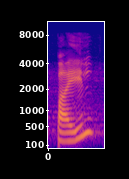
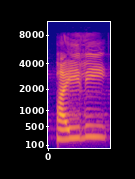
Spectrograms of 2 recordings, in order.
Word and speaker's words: pile: Like, ride, bike, pile, hide. Here, we can't read ridey, bikey, piley, hidey. Can we read in this way? No, because here the letter E is silent.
